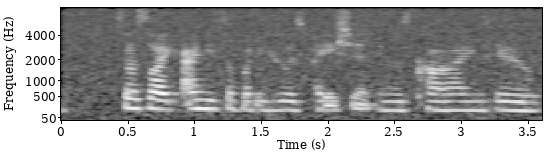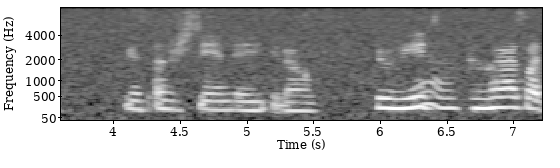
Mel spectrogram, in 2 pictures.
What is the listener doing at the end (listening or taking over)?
listening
